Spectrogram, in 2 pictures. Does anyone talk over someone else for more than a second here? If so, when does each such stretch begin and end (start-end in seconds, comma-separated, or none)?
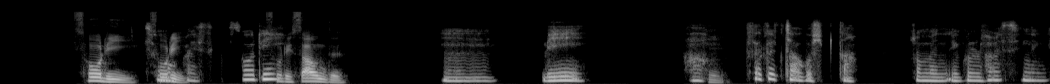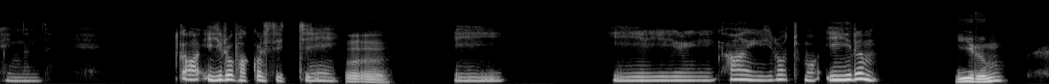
none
